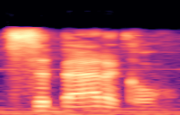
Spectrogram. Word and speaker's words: sabbatical: Okay, this is sabbatical. Okay, so our stress is right here. Okay, and this T is we turn that to a D sound.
